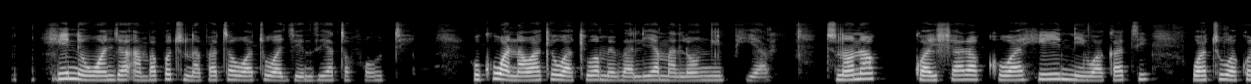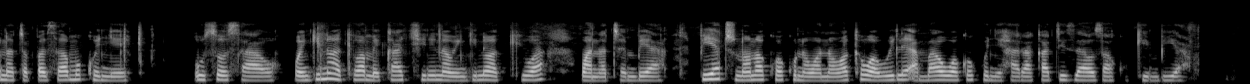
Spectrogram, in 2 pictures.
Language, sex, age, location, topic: Swahili, female, 18-24, Nakuru, education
